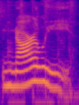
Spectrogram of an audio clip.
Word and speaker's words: gnarly: the ski instructor say gnarly gnarly run yeah gnarly so an interesting word it's spelled g n a r l e y okay so but you don't say gnarly no you say gnarly yep and a related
